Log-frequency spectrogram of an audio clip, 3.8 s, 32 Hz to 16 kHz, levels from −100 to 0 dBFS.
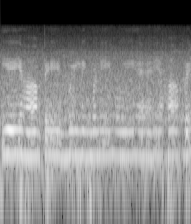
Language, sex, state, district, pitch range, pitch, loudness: Hindi, female, Haryana, Charkhi Dadri, 205-210 Hz, 210 Hz, -16 LUFS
